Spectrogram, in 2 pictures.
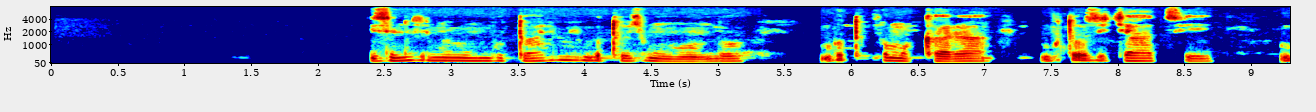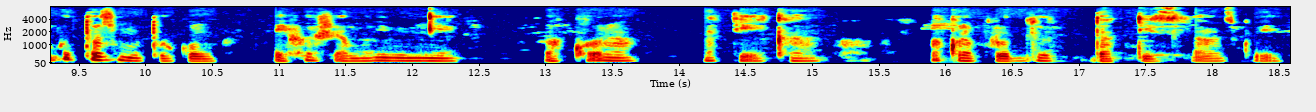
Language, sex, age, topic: Kinyarwanda, male, 25-35, finance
